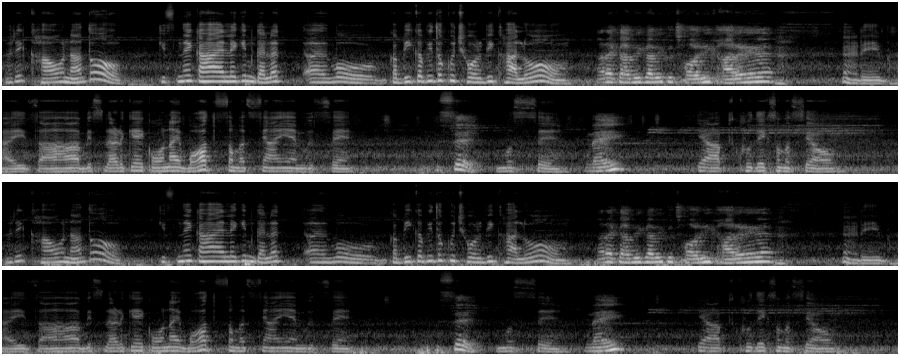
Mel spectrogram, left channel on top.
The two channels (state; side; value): normal; both; correlation 0.83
